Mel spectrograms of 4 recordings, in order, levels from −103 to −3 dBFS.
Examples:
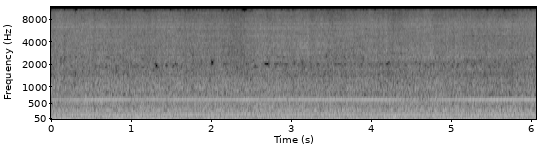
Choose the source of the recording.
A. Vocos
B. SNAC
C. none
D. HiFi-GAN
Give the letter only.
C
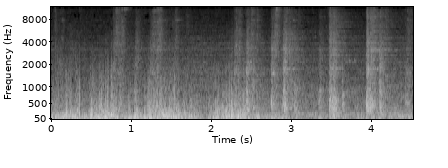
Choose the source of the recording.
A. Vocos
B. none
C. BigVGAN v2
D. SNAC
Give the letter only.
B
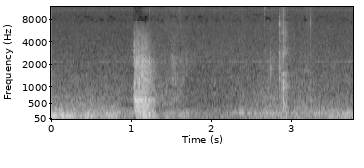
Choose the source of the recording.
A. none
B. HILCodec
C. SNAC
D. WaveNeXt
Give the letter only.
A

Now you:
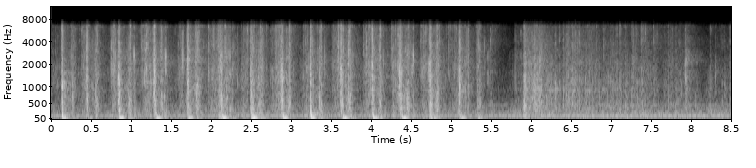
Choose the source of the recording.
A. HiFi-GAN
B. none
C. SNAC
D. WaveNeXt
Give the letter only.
B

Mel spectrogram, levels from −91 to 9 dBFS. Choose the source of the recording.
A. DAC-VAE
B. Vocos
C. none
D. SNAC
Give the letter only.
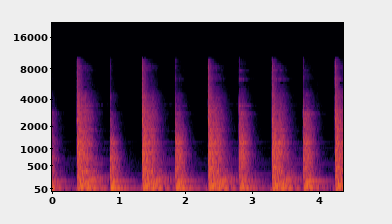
C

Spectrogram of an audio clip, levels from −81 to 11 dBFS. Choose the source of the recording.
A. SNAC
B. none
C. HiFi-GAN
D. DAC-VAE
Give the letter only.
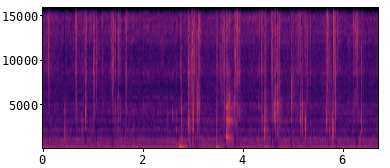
A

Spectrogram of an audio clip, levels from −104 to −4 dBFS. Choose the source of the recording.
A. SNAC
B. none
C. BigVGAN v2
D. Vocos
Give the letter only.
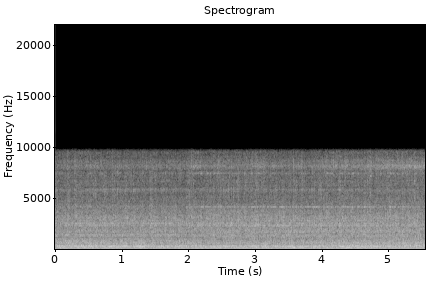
B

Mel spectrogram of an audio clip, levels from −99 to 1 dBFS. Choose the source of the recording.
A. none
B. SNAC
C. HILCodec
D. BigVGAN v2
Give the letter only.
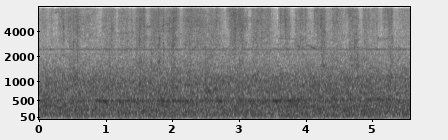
A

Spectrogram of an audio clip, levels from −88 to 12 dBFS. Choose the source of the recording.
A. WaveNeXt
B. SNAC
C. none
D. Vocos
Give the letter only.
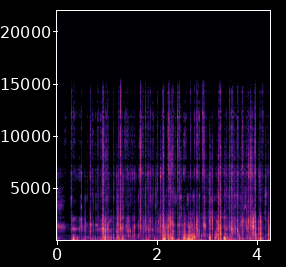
B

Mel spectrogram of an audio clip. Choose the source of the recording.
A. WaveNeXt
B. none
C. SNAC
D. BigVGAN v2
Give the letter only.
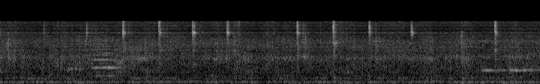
C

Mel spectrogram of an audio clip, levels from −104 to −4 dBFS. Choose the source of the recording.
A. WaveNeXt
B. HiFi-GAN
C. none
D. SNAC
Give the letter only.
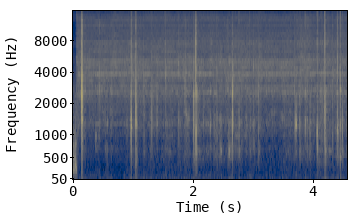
D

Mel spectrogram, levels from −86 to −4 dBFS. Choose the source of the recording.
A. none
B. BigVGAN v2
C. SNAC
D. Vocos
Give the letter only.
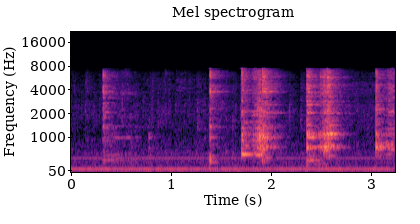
A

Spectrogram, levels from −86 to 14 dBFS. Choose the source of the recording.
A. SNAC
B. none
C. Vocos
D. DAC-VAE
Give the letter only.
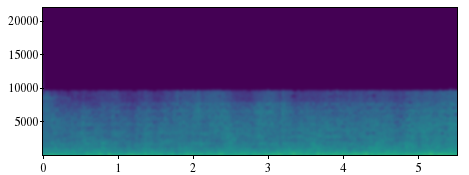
A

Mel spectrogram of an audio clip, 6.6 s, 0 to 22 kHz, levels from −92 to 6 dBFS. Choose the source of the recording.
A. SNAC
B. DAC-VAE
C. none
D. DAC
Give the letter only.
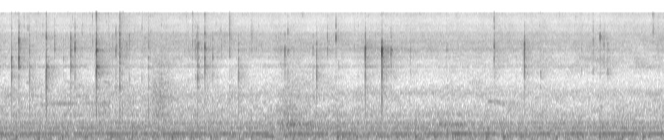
C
